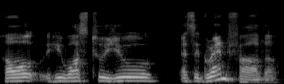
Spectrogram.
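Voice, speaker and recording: A man with a fairly high voice works as an interviewer. He puts his questions informally, in hesitant non-native English with halting phrasing. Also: darkish tone. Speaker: interviewer, magazine journalist.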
